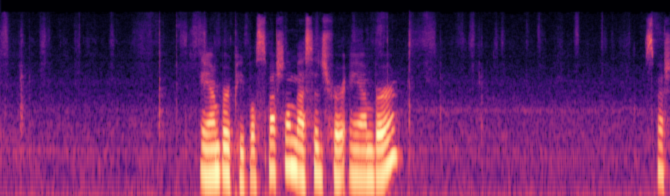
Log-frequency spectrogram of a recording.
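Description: Playing cards shuffle softly in a person's hands.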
